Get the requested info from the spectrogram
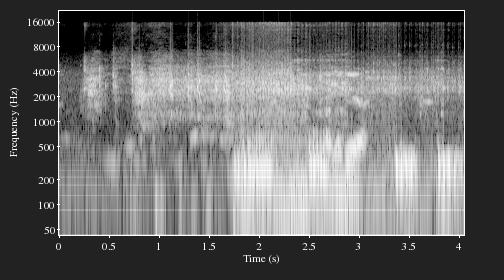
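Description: Motorcycle loader rickshaw's single-cylinder engine being kick-started, a burst of engine noise about a second in, with voices over it.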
